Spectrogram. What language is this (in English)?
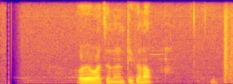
Sinhala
